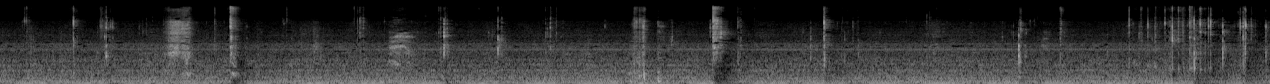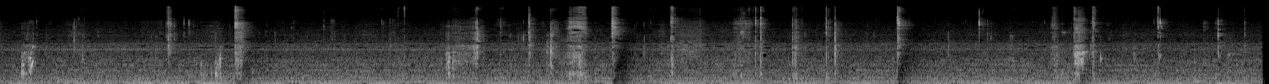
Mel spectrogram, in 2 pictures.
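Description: Close-up eating of shell-on shrimp in chili sauce: irregular crunches and cracks of shell, wet sucking and lip smacks, over a steady low hum.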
